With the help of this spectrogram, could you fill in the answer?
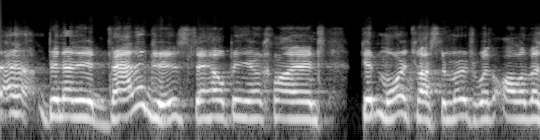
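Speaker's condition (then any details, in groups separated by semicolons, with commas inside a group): Cerebral palsy; spastic quadriplegic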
